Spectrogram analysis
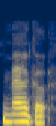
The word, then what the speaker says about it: MAGA: The way you first pronounced that, it sounded like muggle, which seems so appropriate. Oh, okay, now I say MAGA.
